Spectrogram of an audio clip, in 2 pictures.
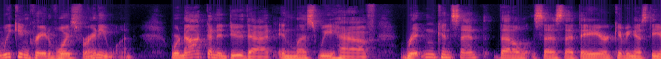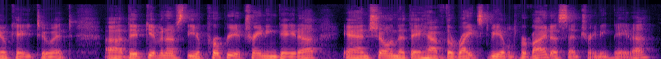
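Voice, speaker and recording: A man's voice: medium pitch, a little fast. A man speaking as an interview guest, explaining things in an earnest, conversational way. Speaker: podcast guest, synthetic voice company executive.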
